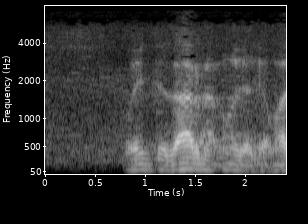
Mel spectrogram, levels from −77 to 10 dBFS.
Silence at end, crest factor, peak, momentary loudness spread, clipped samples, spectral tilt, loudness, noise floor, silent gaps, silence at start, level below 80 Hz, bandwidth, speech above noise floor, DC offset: 0 s; 18 dB; -2 dBFS; 25 LU; under 0.1%; -6.5 dB/octave; -18 LUFS; -40 dBFS; none; 0 s; -44 dBFS; 7.6 kHz; 23 dB; under 0.1%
